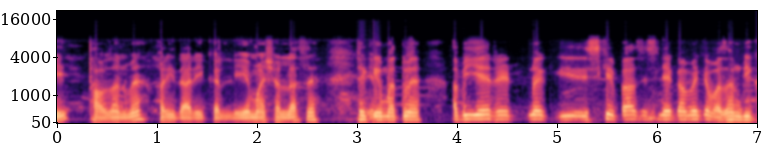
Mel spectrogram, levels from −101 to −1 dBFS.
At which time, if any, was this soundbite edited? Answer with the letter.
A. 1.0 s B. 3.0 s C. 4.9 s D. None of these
B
